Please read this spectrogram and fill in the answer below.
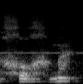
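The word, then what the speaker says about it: חכמה: más bien hay que ponerle la h después de la k para que no suene k, sino j. Y entonces sonaría igual jojma, sonaría igual e que si transliteramos con dos j.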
